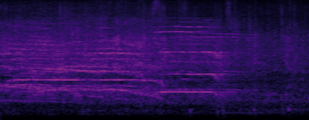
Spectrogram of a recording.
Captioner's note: crowd cheering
